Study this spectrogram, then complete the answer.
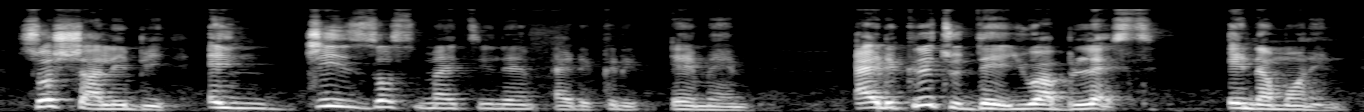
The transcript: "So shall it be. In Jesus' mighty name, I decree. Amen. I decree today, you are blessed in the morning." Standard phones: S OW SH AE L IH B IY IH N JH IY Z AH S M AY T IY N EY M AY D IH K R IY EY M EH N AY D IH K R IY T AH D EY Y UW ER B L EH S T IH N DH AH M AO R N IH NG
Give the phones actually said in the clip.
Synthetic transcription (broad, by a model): S OW SH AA L IH B IY IH N JH IY Z AH S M AY T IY N EY M AY D IH K R IY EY M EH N AY D IH K R IY T AH D EY Y UW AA B L EH S T IH N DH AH M AO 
